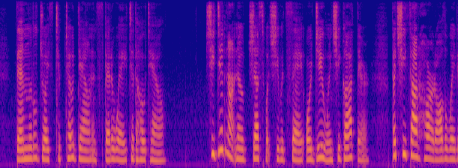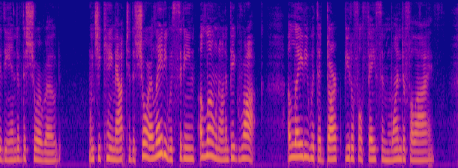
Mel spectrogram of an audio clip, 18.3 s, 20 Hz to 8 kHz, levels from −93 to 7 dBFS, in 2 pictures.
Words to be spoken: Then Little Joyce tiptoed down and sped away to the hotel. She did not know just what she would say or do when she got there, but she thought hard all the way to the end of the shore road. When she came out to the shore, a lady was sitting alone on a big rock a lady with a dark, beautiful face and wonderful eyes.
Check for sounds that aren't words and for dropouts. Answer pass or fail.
pass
